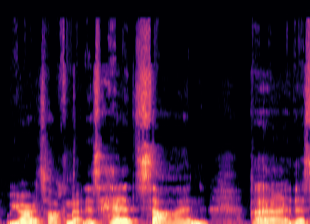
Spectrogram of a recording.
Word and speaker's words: Hatsan: That's not what caliber we're talking about today, but we are talking about this Hatsan.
